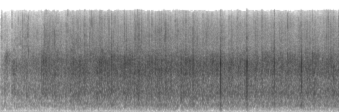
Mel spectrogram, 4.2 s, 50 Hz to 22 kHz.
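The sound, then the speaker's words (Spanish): Applause from an audience at a 2019 gala, greeting pilots as they are presented: dense, steady clapping that starts after a short pause and holds at moderate loudness for about four seconds, with a few sharper individual claps near the end and no talk. “Y ahí están todos, fantásticos, para vuestro aplauso.”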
